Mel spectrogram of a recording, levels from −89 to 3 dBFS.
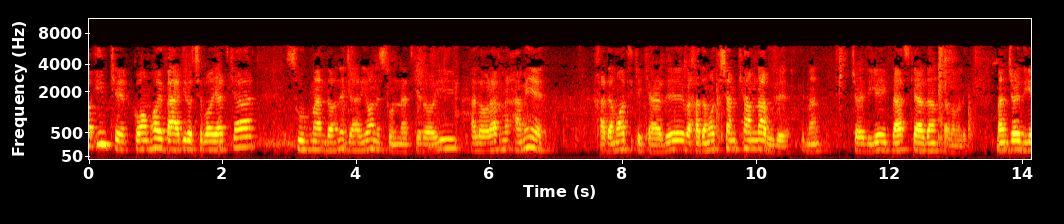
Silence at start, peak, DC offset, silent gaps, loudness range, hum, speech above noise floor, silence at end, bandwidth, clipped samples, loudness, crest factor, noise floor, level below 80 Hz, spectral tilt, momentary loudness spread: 0 s; -6 dBFS; under 0.1%; none; 4 LU; none; 23 dB; 0 s; 6.4 kHz; under 0.1%; -23 LUFS; 18 dB; -46 dBFS; -74 dBFS; -5 dB/octave; 13 LU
